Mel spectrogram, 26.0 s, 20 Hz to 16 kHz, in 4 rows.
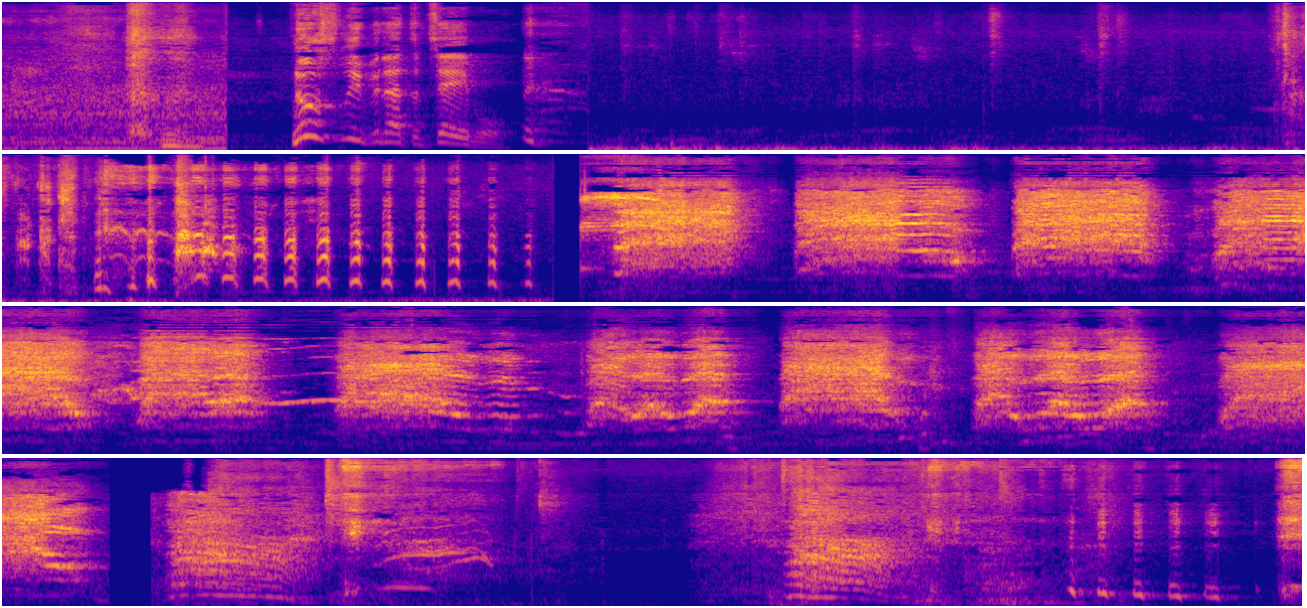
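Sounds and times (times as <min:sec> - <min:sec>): dog screaming and squealing: 0:09.4 - 0:20.1.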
